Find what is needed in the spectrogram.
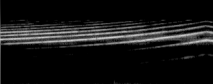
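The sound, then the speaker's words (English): A piercing electronic alarm tone from a speaker rated at 160 decibels, a loud, steady, harmonic-rich whine that creeps slowly upward in pitch before dipping sharply at the very end. “That speaker is supposed to be 160 decibels. Should we try it? Go for it.”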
